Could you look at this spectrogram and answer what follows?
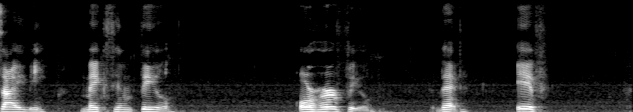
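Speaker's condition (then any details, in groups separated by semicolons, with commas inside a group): Cerebral palsy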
